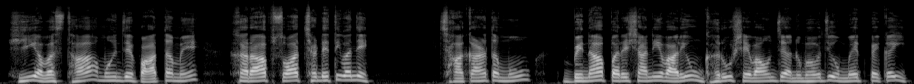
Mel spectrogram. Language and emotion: Sindhi, disgusted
